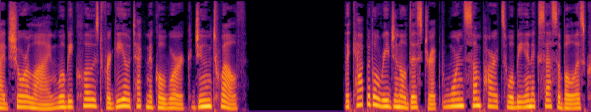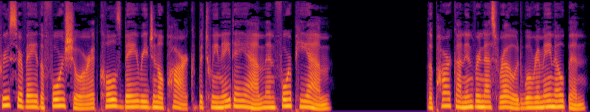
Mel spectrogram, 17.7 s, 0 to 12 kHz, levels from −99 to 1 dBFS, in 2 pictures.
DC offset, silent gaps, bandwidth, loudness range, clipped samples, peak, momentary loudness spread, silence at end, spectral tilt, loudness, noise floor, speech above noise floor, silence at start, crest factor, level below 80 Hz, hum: under 0.1%; none; 12 kHz; 3 LU; under 0.1%; -4 dBFS; 6 LU; 0.1 s; -6.5 dB/octave; -19 LUFS; under -90 dBFS; over 72 dB; 0 s; 14 dB; -52 dBFS; none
